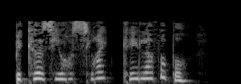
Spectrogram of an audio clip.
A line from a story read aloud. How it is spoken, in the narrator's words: Hyacinth said, her voice catching in the oddest manner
